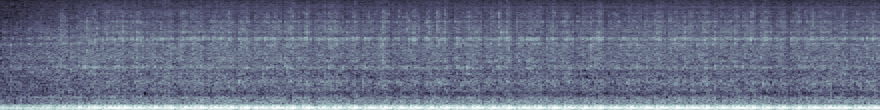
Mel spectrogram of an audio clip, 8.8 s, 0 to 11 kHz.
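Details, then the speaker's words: 1982 Datsun 280ZX, otherwise stock, with Motorsport Auto ceramic-coated header, 2.5in straight exhaust, K&N intake, rebuilt EFI; recorded partly inside garage so louder, owner thinks valves need adjusting; deep even idle rumble, steady low burble, no ticks or misfires; normal idle, free-flowing exhaust. "It's a little bit louder than normal because I'm somewhat inside the garage. But here's what the exhaust sounds like."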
